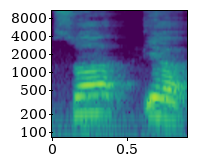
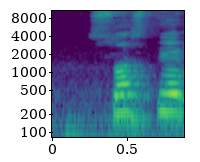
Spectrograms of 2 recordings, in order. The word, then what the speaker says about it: स्वस्त्य: श्रेष्ठा के पश्चात रेकन रे स्वत्य स्वत्य स्व नहीं नहीं ध्यान से समझो स्वस्त्य क्यों कर रहे हो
